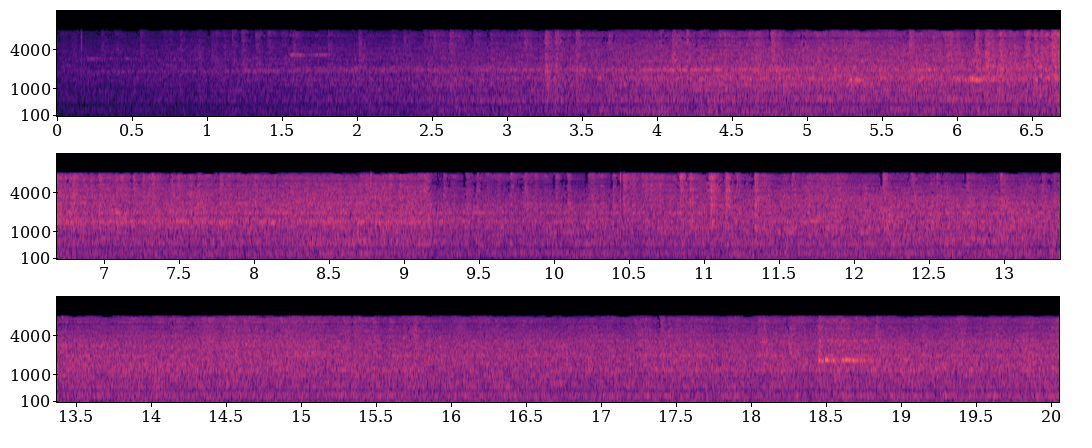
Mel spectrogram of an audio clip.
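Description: Freight train of covered hopper wagons rolling past on the track, the wheels clattering over the rails. The sound builds over the first few seconds, then runs steady.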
